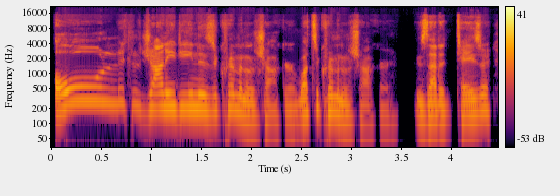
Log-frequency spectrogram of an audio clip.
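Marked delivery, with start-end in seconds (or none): 0.0-2.4 sneering mock newsreader voice, high on the oh; mocking read. Shown as a demonstration. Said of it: "let me try this again".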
